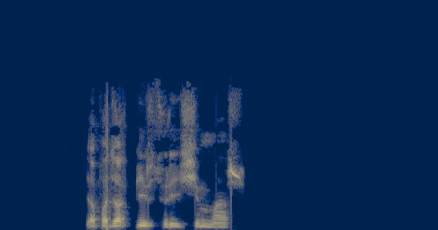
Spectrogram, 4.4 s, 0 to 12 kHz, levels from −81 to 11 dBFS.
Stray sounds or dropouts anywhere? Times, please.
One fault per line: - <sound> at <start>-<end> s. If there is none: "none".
none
